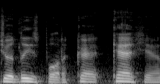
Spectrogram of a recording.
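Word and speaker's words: Kärcher: that yeah oh in the UK it's just culture yeah that's wrong pronunciation buddy well they advertise it like that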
